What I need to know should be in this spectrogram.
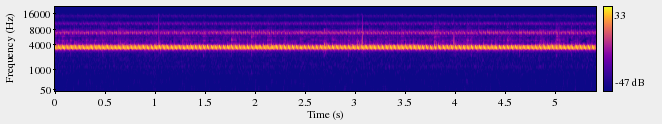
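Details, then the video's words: Unbroken shrill cricket trill throughout, made of rapid, evenly spaced pulses with faint clicks now and then in the background. "suara jangkrik super unik"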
